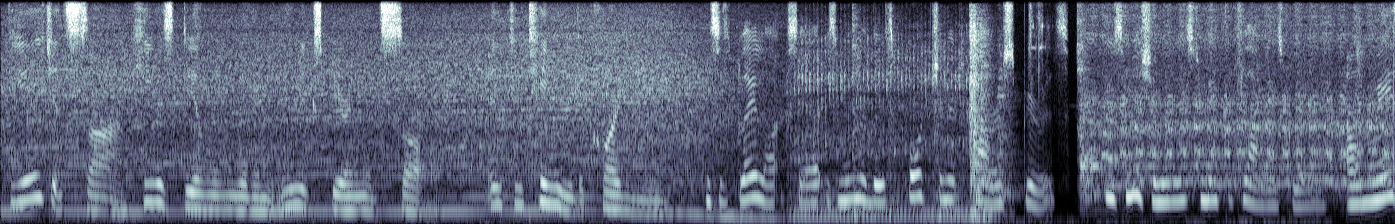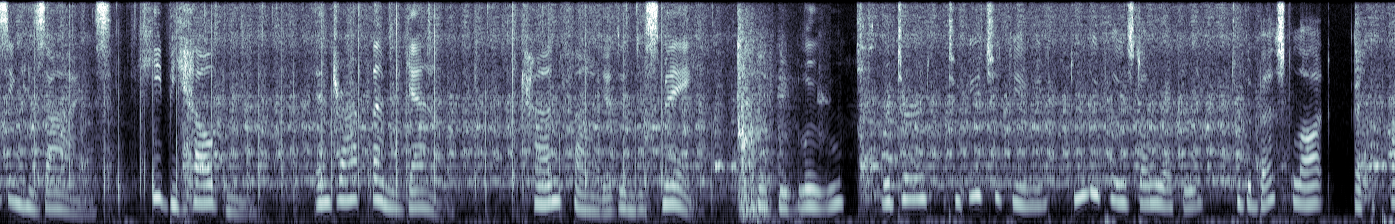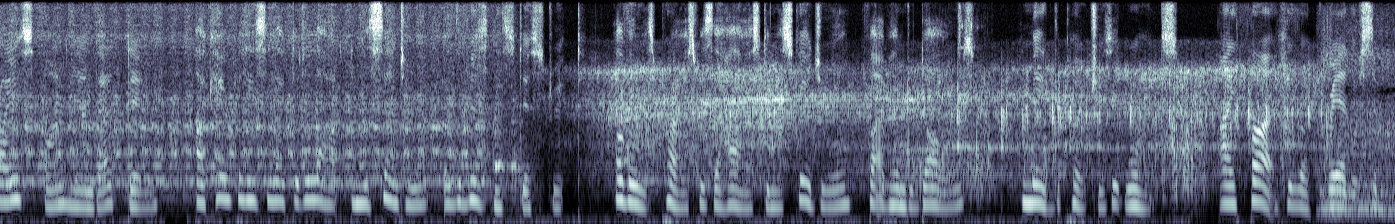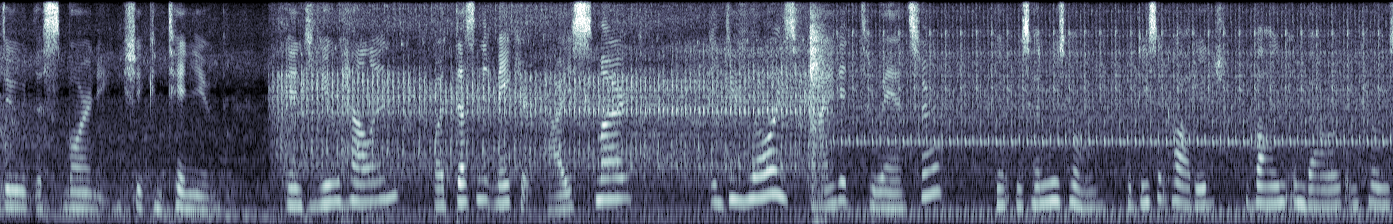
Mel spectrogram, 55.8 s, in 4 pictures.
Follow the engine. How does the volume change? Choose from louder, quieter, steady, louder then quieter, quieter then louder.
steady.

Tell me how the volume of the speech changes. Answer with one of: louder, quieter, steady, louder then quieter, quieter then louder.
steady.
